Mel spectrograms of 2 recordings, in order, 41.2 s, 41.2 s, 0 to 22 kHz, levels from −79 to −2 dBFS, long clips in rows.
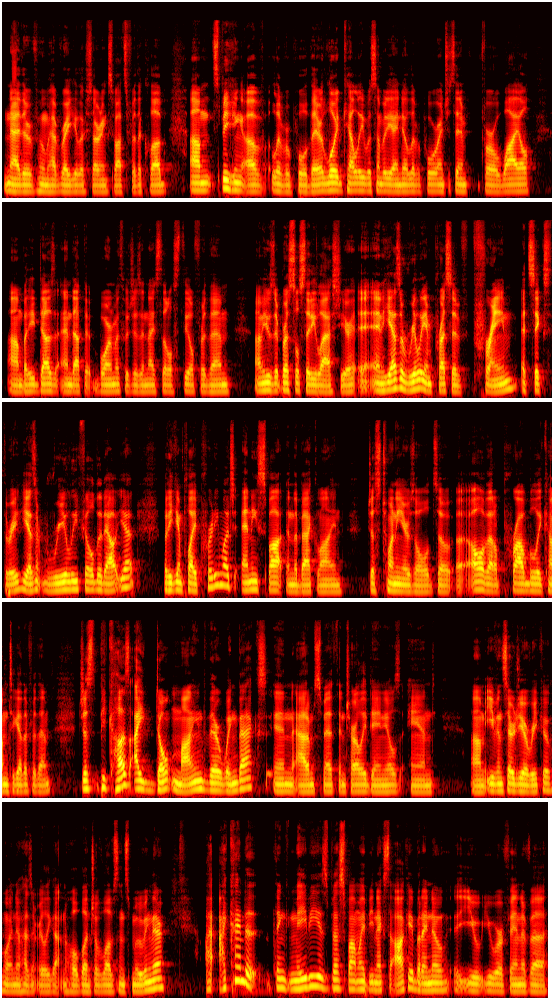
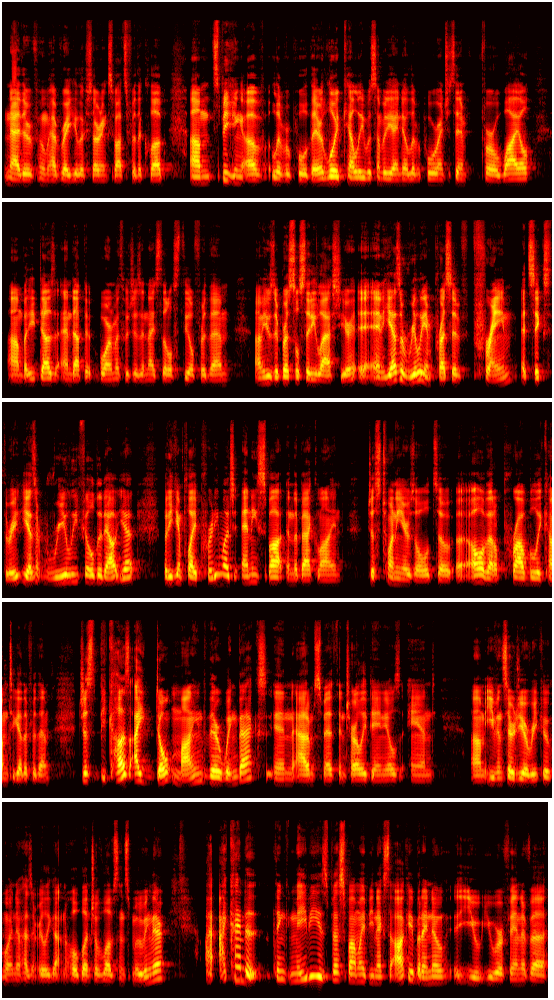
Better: first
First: none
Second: thin; very; fading below 350 Hz

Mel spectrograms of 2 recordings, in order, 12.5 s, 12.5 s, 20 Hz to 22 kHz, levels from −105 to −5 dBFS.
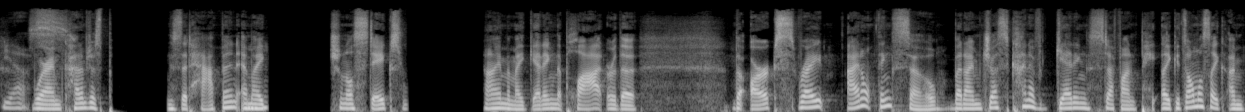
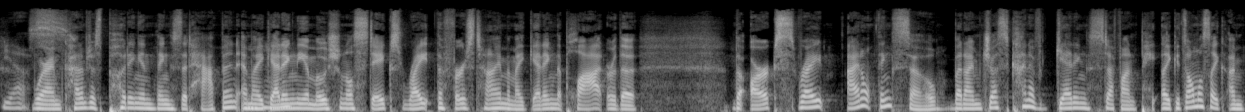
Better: second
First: audio cutting out; at 1 s for 0.5 s, at 2.5 s for 0.5 s and at 4 s for 1 s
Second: none

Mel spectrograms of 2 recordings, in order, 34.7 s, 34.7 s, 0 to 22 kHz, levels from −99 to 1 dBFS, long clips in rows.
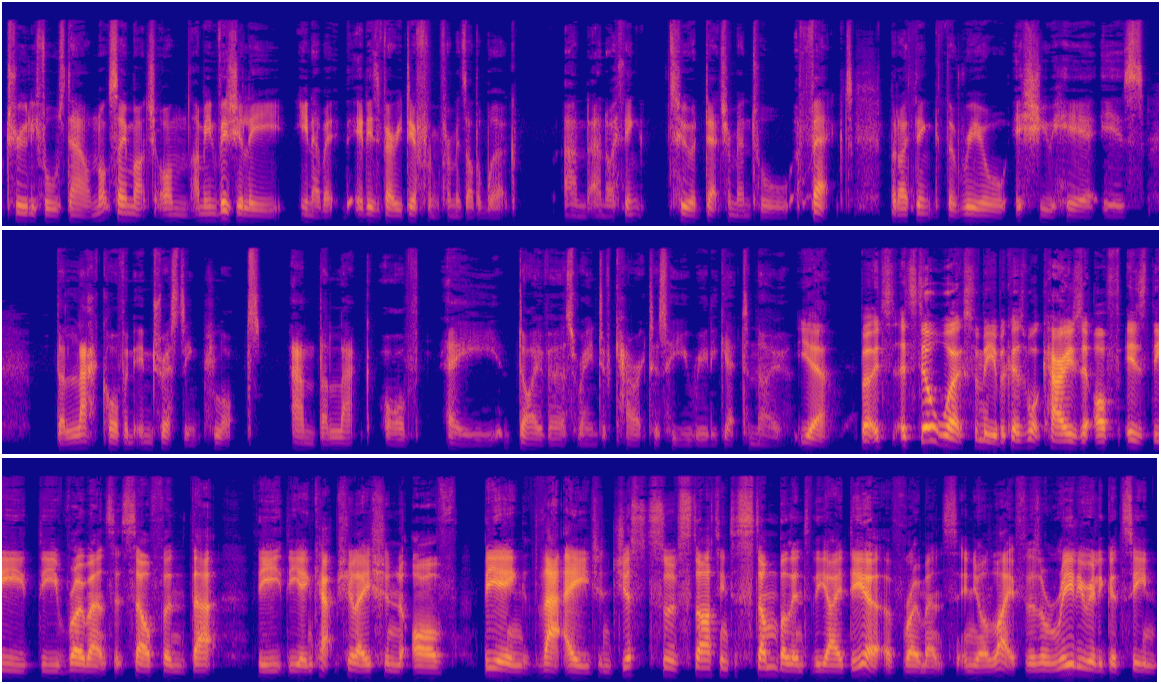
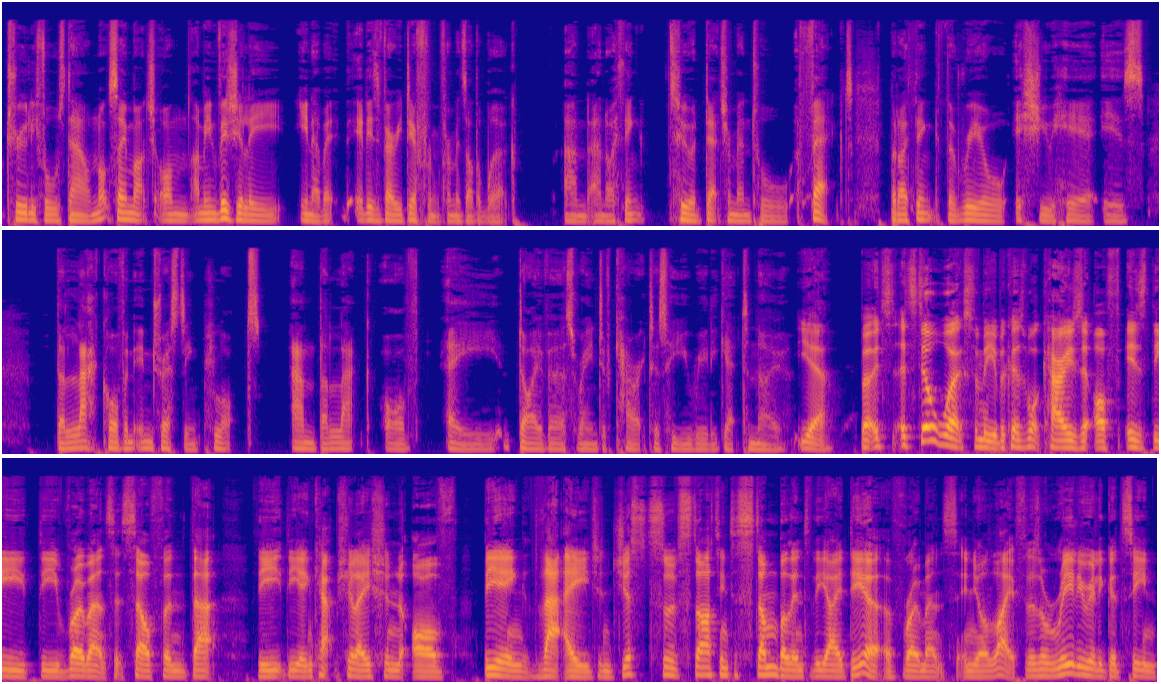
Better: second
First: thin; very; fading below 350 Hz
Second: none

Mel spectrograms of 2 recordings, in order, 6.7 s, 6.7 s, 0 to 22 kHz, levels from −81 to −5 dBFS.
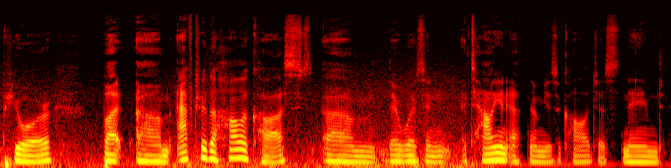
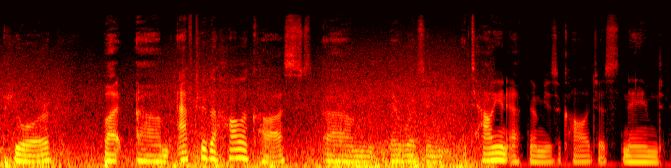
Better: first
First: wind noise on the microphone; occasional gusts; until 5 s; 20 dB below the speech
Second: wind noise on the microphone; heavy; until 5 s; 8 dB below the speech

